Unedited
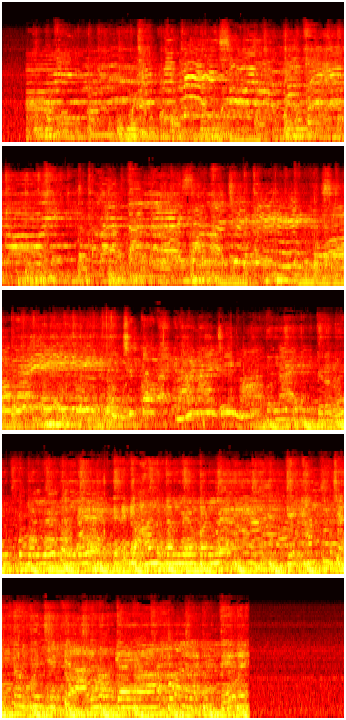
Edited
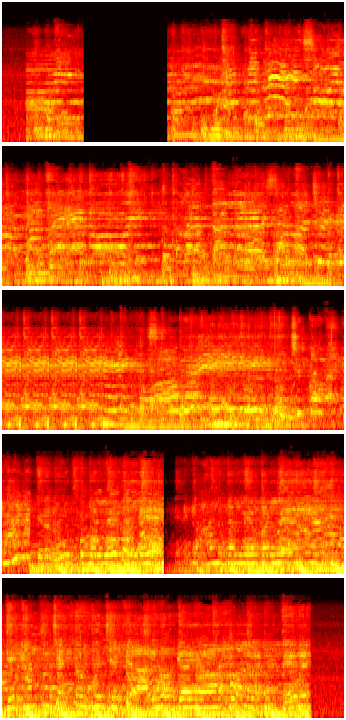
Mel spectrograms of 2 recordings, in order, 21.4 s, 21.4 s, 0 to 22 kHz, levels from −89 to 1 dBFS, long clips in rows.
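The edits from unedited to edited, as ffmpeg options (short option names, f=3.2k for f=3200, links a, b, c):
-filter_complex "[0:a]asplit=7[a][b][c][d][e][f][g];[a]atrim=end=1.01,asetpts=PTS-STARTPTS,afade=t=out:st=1.006:d=0.004:c=hsin,apad=pad_dur=1.05[h];[b]atrim=start=1.01:end=7.732,asetpts=PTS-STARTPTS,afade=t=in:d=0.004:c=hsin[i];[c]atrim=start=7.378:end=7.732[j];[d]atrim=start=7.378:end=7.732[k];[e]atrim=start=7.378:end=11.072[l];[f]atrim=start=12.398:end=14.07,asetpts=PTS-STARTPTS,afade=t=out:st=1.668:d=0.004:c=hsin[m];[g]atrim=start=14.07,asetpts=PTS-STARTPTS,afade=t=in:d=1.65[n];[h][i]concat=n=2:v=0:a=1[o];[o][j]acrossfade=d=0.004:c1=hsin:c2=hsin[p];[p][k]acrossfade=d=0.004:c1=hsin:c2=hsin[q];[q][l]acrossfade=d=0.004:c1=hsin:c2=hsin[r];[m][n]concat=n=2:v=0:a=1[s];[r][s]acrossfade=d=0.004:c1=hsin:c2=hsin"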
